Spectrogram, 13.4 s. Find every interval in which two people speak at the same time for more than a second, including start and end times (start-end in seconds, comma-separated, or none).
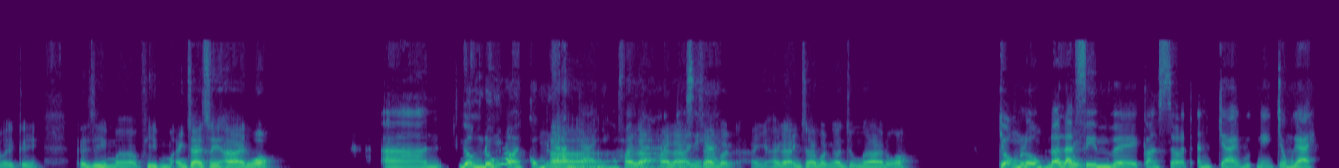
5.5-7.2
